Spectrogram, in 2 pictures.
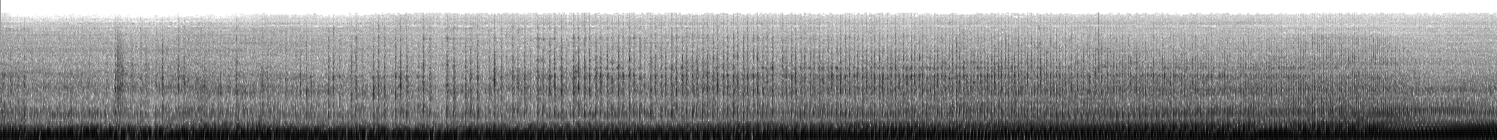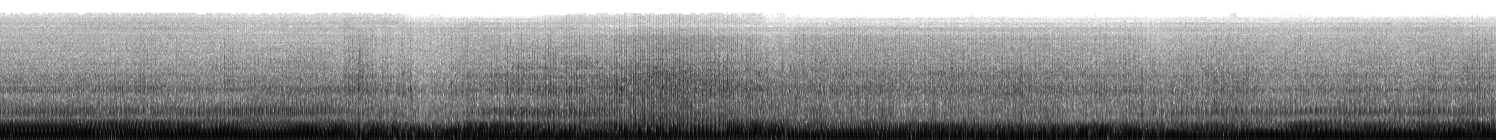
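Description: Motorcycle engine and exhaust running under way. The engine note climbs from about a third of the way in, drops sharply just past halfway, climbs again briefly, then holds steady.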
